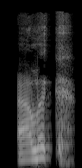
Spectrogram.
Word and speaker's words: Alec: Since 2014, Alec, also called Alex, it's spelled Alex, it's said predominantly Alec, which I think mm-hmm.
